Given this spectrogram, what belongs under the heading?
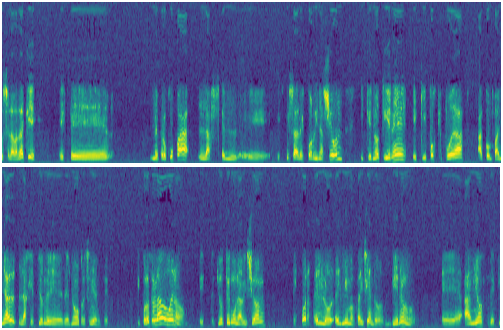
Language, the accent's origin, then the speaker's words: Spanish; Mendoza, Argentina; Esa es la gran preocupación que tengo yo como argentino, como mendocino.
